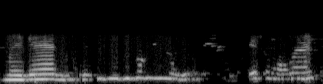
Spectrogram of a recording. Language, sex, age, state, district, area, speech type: Bodo, female, 45-60, Assam, Chirang, rural, conversation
